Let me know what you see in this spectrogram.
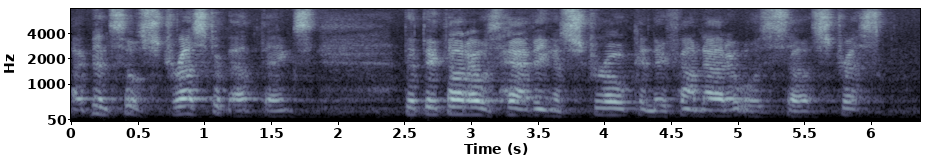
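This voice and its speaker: Pitch swings very widely here, with noticeable background noise behind the voice. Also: man. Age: 60s. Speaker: military veteran, respondent at code enforcement hearing. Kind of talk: testimony. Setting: city council chambers hearing. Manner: halting, with frequent repetitions.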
